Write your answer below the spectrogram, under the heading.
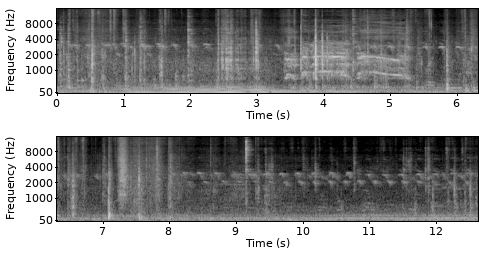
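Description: A rooster crows once, starting about three seconds in, in a call of nearly two seconds that drops in pitch at the end. Around it are scattered sharp clicks and knocks of tools and parts being handled, and a low rumble in the first few seconds.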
